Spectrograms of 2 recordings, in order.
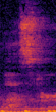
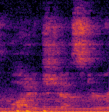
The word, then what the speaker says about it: Leicester: worthy of all include the cities of leicester and glasgow which in previous videos i pronounced as lychester and glasgow i also took the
